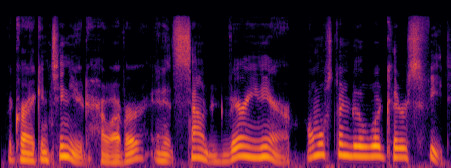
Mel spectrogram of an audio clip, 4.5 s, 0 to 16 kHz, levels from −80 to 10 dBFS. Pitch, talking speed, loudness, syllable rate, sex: 130 Hz, 185 wpm, -18 LUFS, 5.8 syllables/s, male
